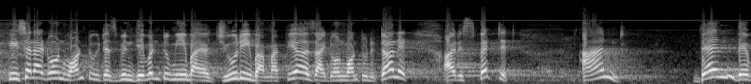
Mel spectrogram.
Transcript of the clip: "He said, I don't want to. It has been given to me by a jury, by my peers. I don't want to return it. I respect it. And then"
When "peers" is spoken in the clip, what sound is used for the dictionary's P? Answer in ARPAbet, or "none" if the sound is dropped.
F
